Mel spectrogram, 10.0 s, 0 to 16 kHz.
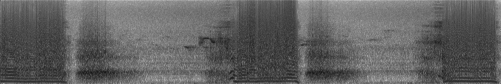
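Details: Loud, rough rattling snores on each in-breath, about 14 a minute, with quieter breathing between, recorded overnight just before waking; the snorer wonders if this is sleep apnea.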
